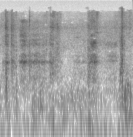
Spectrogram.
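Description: Quiet footsteps on a dirt forest path, with the walker's breathing.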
